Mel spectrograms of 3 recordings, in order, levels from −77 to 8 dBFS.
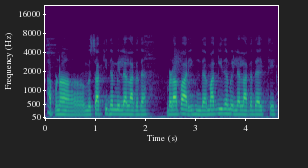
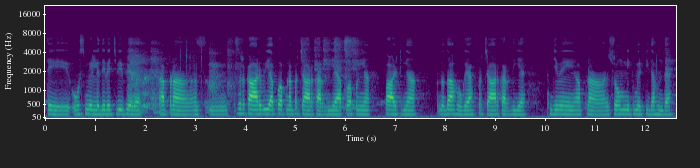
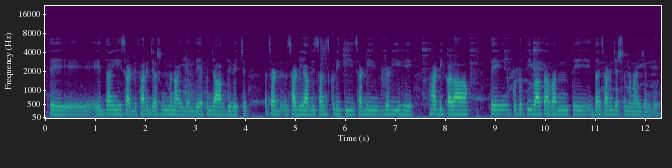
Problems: constant background noise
